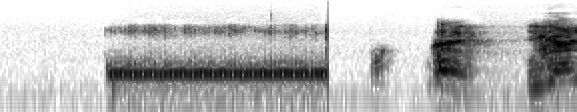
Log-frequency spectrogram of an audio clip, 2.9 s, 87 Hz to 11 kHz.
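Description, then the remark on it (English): A phone call being placed: one steady electronic ringing tone lasts about a second, then cuts off sharply and a voice answers over the line. “But I'm going to call him right now because I'm interested in talking about X3 groups.”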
